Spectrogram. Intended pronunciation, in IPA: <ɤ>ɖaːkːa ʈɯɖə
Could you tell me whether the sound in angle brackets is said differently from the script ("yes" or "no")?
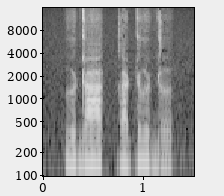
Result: yes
